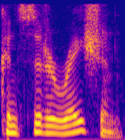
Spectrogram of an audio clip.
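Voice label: "consideration", US English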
